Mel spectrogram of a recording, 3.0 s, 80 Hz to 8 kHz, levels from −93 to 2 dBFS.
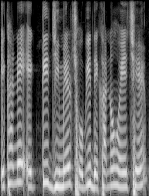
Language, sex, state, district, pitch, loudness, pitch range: Bengali, female, West Bengal, Alipurduar, 235 Hz, -11 LUFS, 220-265 Hz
